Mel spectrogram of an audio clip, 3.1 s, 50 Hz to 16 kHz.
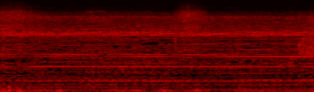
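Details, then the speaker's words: Acorn 130 straight stairlift travelling downstairs with the button held: steady low motor hum with a faint even whine, no knocks or grinding; healthy drive. "I'm now going to demonstrate traveling downstairs on this stair lift. So I'm going to push and hold the direction I want to go. And away we go."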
